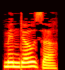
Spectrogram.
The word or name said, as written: mendoza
